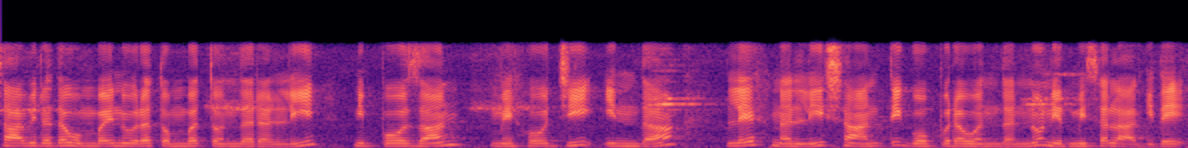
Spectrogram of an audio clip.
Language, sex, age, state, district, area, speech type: Kannada, female, 18-30, Karnataka, Chamarajanagar, rural, read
